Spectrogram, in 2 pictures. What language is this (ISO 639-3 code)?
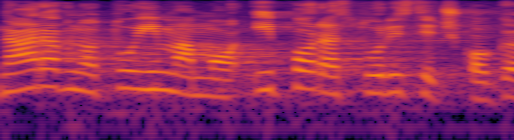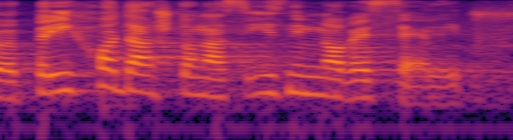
hrv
